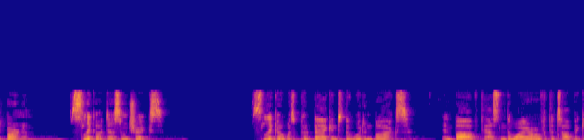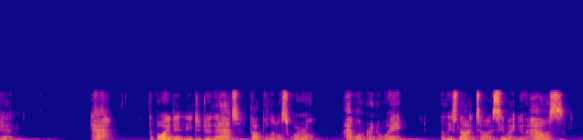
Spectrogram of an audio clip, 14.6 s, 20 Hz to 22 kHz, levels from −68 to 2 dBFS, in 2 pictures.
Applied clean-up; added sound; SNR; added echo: none; none; none; reverberation time 0.2 s.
